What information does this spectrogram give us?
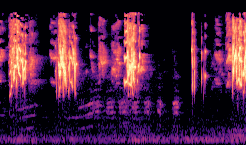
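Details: Green Fischer's lovebird pair, captive, chirping: dense buzzy bursts of harsh chatter about half a second long, separated by short pauses, with softer twittering notes between bursts.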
